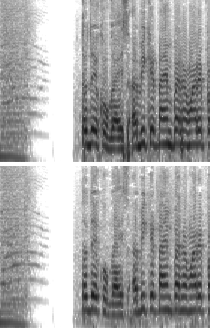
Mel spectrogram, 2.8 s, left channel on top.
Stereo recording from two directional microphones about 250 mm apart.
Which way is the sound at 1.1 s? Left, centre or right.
Left.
